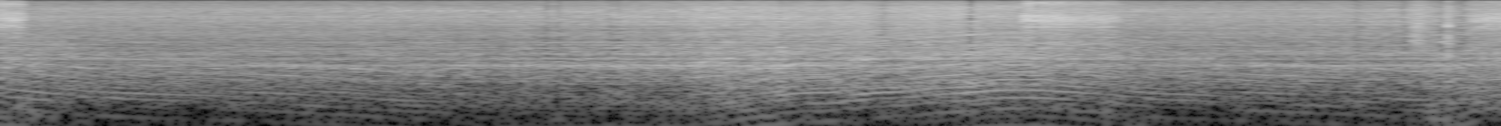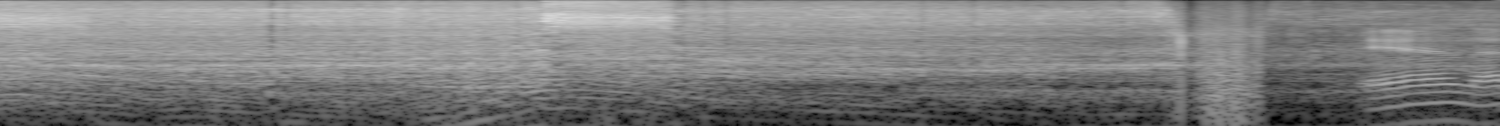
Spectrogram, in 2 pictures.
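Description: Chrysler PT Cruiser engine fitted with a blow off valve, revving up and down in repeated swells with whooshing releases between them, loud and close, ending abruptly.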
